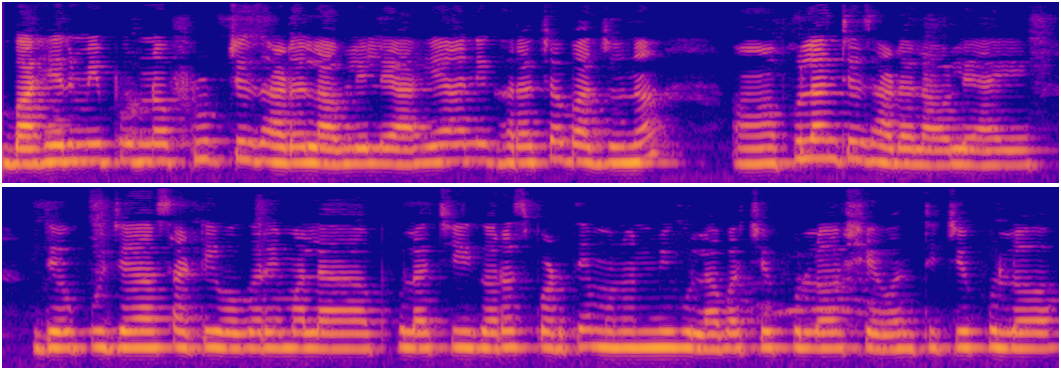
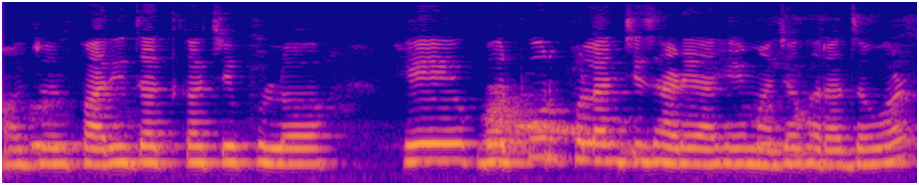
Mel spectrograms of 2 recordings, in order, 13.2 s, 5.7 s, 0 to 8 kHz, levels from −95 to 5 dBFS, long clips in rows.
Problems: constant background noise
